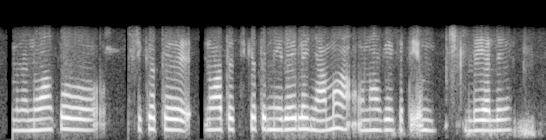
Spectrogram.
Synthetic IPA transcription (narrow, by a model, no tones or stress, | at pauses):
mɛnanɔwakɔ | t͡ʃikət̪ɛnɔwat̪ɛt͡ʃi̥kət̪ɛniɾəjlɛɲamaɔ̰naɡɛkat̪ɛ̰ʔə̰mlɛjalɛja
